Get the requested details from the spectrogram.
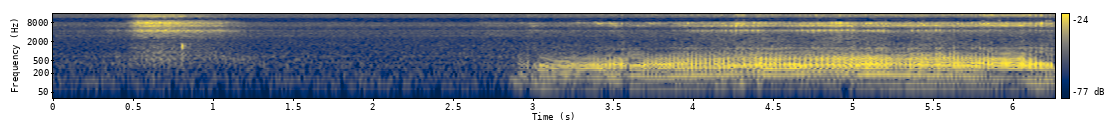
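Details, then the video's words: Sleeping French Bulldog Kuzya: faint breathing at first, then a steady, throaty snore starts about halfway through and keeps going as a rough, buzzing drone with slightly wobbling tone to the end. "Как храпит французский бульдог"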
